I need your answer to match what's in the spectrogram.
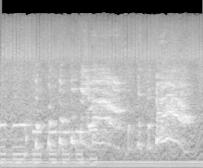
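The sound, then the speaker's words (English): A chicken clucks and squawks in a few agitated bursts, loud, over a steady low hum with some brief tonal notes at the start. “And there's chicken doo-doo all over my Bunsen burner.”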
